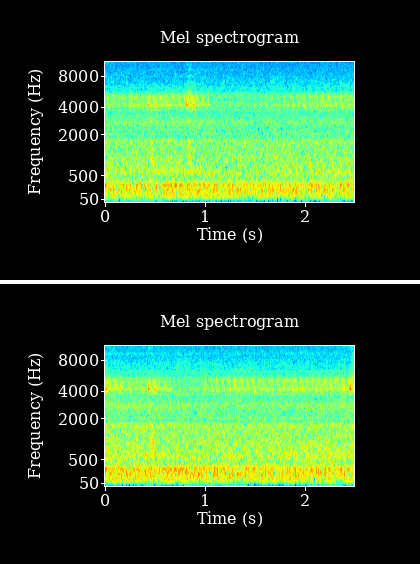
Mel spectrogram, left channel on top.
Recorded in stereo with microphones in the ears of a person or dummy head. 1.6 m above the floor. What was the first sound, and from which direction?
Only background noise.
